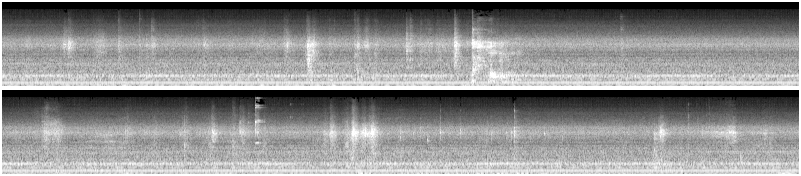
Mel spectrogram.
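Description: Steady low hum in a machine shop, with scattered light metallic clinks and taps of tools being handled at the mill. The clinks are loudest about nine seconds in and again around twenty-three seconds.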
